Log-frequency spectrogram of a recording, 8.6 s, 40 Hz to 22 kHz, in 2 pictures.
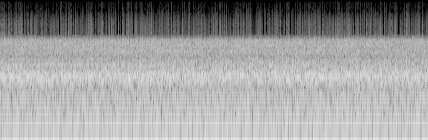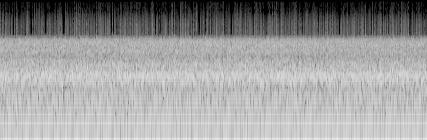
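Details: Cummins ISX CM2250 diesel running steadily during DPF regeneration: rough pulsing loud air chuffing from the intake, no mechanical or metallic knocking; owner suspects turbo chuff during regen, unconfirmed.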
